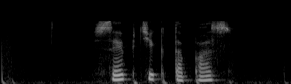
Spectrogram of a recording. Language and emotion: Russian, neutral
